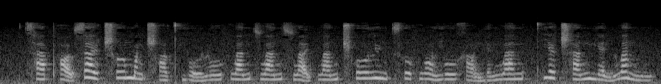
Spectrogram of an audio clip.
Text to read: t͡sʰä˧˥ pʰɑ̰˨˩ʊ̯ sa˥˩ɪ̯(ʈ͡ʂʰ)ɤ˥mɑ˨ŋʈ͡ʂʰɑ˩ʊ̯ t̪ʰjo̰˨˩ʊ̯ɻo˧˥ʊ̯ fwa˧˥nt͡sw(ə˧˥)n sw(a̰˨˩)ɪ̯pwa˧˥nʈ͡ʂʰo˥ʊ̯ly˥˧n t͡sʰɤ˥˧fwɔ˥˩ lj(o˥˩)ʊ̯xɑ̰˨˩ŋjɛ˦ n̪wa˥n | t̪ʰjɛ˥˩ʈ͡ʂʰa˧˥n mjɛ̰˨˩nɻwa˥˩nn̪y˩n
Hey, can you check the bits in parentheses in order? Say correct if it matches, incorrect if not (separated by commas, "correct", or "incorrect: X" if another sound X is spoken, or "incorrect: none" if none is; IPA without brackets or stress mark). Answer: correct, incorrect: a˧˥, correct, incorrect: o˥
